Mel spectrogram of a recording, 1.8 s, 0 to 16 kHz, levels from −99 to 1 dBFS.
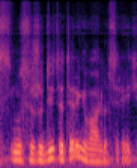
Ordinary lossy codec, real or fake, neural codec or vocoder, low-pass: Opus, 32 kbps; fake; autoencoder, 48 kHz, 128 numbers a frame, DAC-VAE, trained on Japanese speech; 14.4 kHz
